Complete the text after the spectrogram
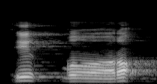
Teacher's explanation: Dan hamzah sukun bacaannya menghentak.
